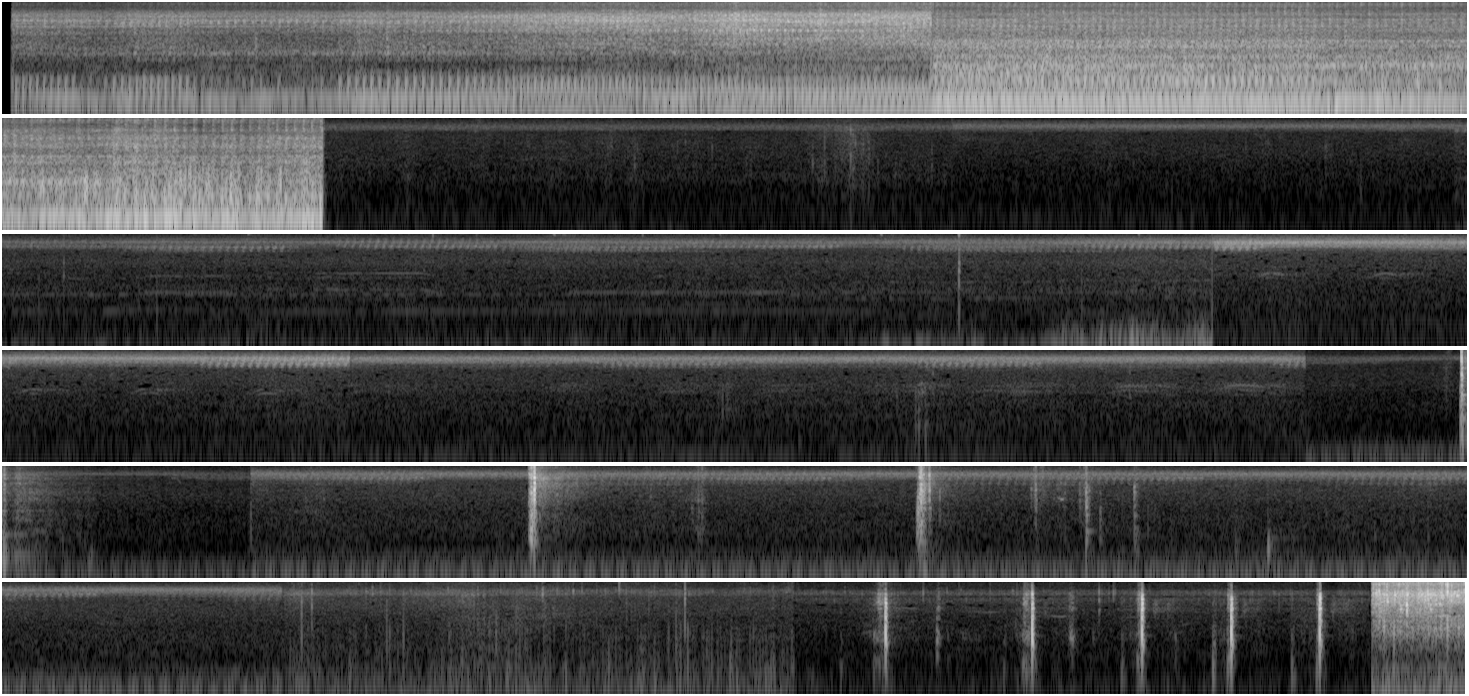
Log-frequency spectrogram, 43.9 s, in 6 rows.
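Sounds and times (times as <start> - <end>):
insects chirring: 8.9 - 43.9.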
